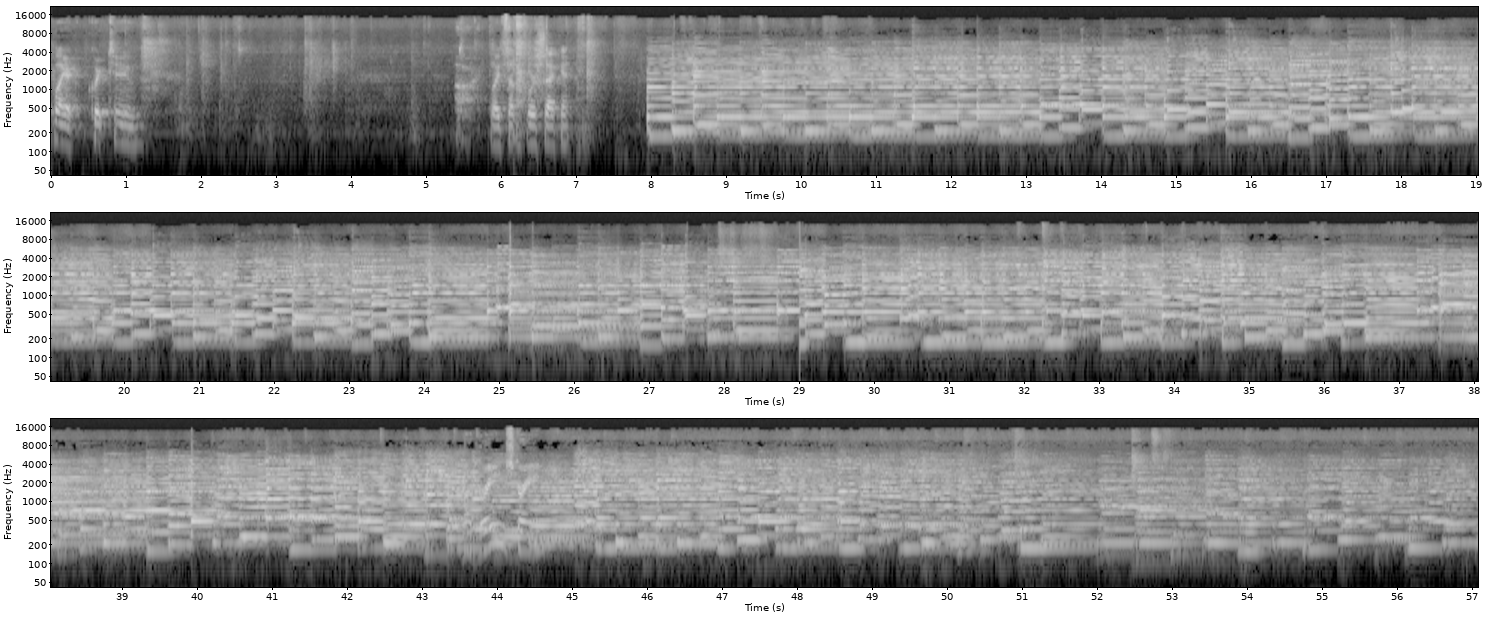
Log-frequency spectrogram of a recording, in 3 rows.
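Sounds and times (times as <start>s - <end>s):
upright piano tune: 0.0s - 1.2s, 7.9s - 57.0s.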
